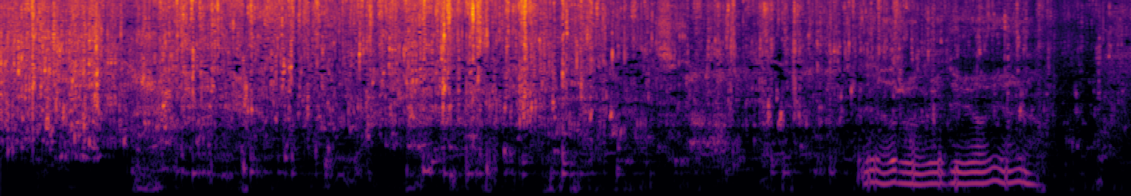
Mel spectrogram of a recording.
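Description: Spring water pouring from a metal pipe spout into a stone fountain trough, a steady splashing that fades about halfway through as the microphone moves along the wall. Near the end a person's voice holds one steady tone for over a second.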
